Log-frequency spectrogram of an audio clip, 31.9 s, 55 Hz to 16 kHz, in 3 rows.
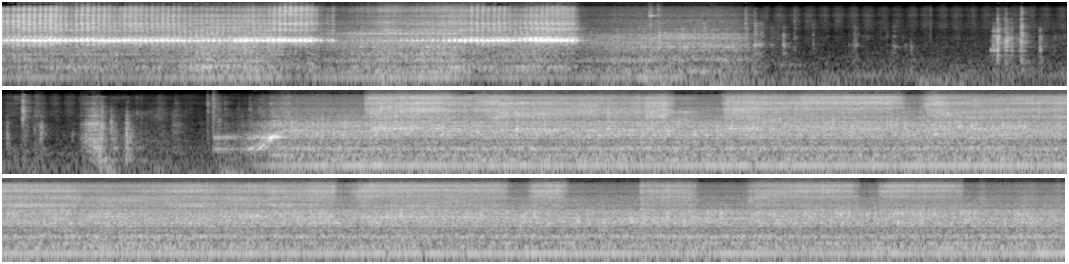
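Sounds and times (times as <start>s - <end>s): tool squealing on spinning wood: 0.0s - 5.9s, 14.2s - 31.9s
lathe motor hum: 0.0s - 7.5s, 12.8s - 31.9s.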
